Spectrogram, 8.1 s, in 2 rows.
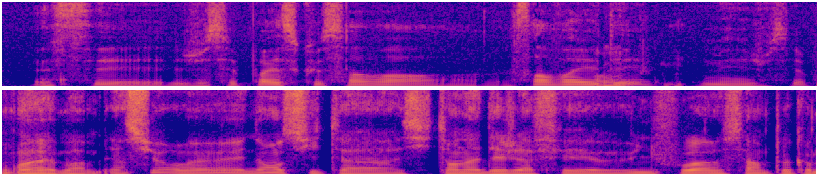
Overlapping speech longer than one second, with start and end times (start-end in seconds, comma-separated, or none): none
